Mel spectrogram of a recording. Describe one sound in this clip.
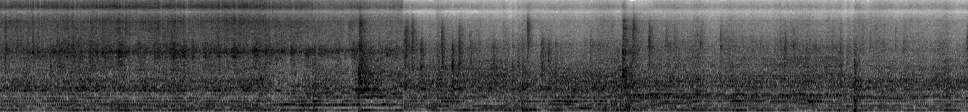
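A motor-driven grinder hums steadily while it crushes grain.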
